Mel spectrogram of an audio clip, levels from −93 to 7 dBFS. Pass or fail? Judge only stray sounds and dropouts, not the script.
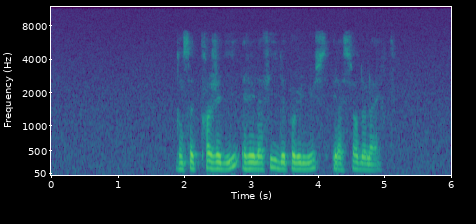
pass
